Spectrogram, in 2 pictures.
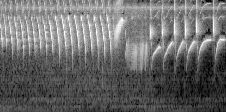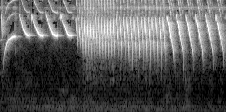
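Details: Powerful canary training song: fast falling whistles, a low buzzy rattle, upward-hooked chips, curling high notes, then a dense buzzy trill and more descending sweeps.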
